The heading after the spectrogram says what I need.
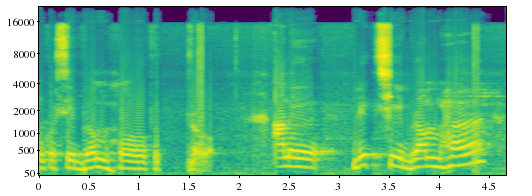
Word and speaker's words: ব্রহ্মপুত্র: ব্রহ্মপুত্র করে না করে আমরা ব্রহ্ম আগে ম পরে হ বলি কেন সেই কথাই কিন্তু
